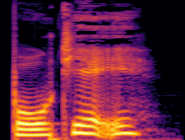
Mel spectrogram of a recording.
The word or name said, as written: bortjage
